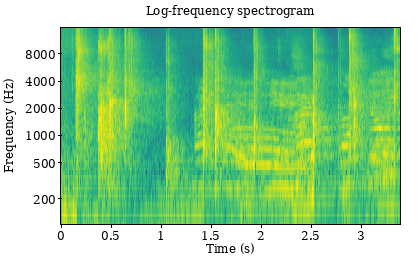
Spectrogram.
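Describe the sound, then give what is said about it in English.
Several sharp hand claps ring out in a room at uneven intervals, each a bright crack with a short tail, while a voice speaks faintly between them; the claps are made to hear the sound travel to the back of the room and bounce back. “Now clap.”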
